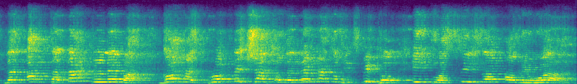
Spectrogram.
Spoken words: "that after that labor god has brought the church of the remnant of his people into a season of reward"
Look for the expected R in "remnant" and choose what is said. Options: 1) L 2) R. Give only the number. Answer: 1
